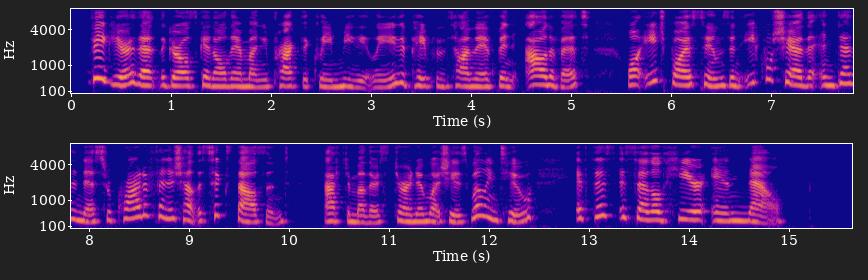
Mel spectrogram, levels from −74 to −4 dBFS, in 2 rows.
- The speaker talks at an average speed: No, fast, 210 wpm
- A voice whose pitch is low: No, high, 240 Hz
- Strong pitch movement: No, average, 4.2 semitones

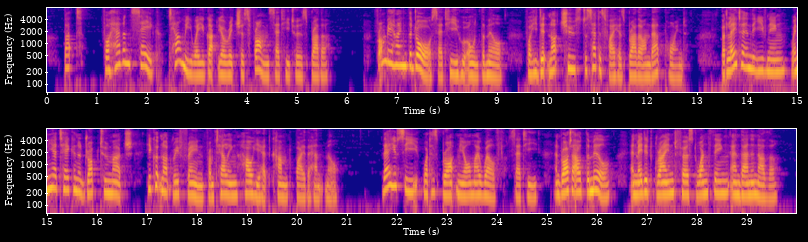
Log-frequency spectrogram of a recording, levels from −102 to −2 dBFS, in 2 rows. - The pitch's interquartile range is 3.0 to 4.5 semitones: No, average, 4.9 semitones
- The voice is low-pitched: No, medium, 185 Hz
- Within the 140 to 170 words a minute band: No, average, 185 wpm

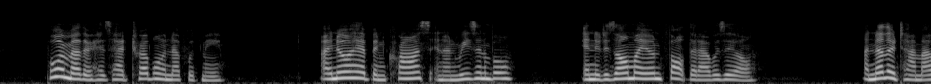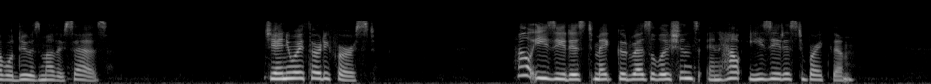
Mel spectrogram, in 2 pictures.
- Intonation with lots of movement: No, average, 3.7 semitones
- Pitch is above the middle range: Yes, high, 235 Hz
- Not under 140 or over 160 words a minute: No, average, 170 wpm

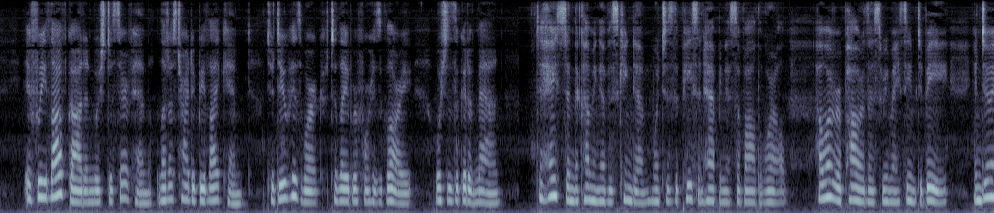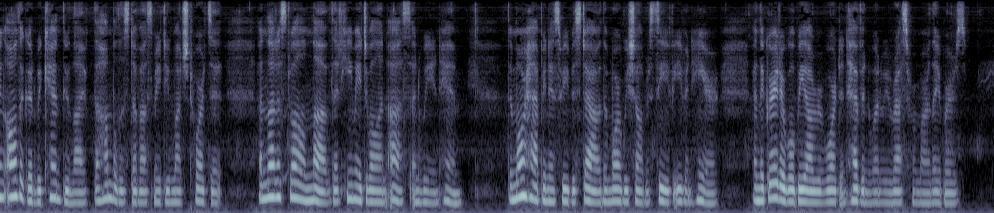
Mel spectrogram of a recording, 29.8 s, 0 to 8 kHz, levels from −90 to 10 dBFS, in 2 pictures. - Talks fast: Yes, fast, 230 wpm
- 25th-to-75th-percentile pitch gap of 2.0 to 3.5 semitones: Yes, average, 2.8 semitones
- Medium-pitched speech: Yes, medium, 165 Hz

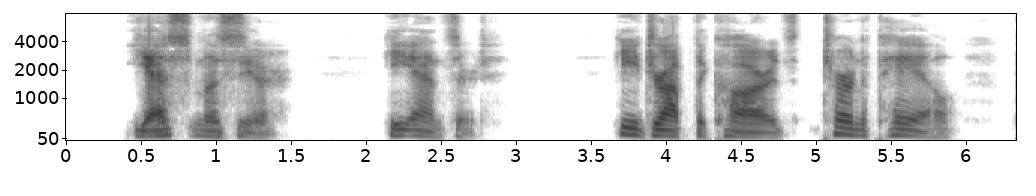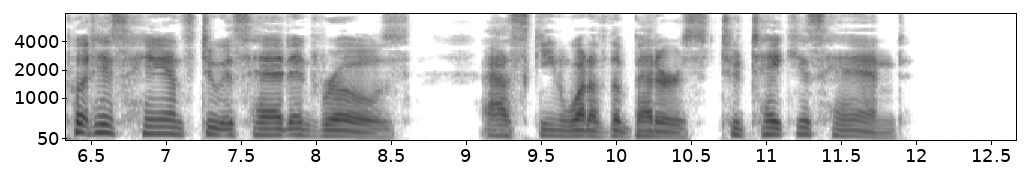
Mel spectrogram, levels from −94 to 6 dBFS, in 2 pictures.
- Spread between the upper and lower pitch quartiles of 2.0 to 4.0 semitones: No, average, 4.5 semitones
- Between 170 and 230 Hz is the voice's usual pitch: No, low, 125 Hz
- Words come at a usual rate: No, slow, 130 wpm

